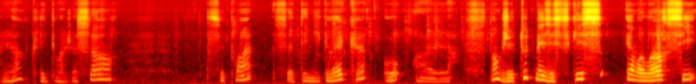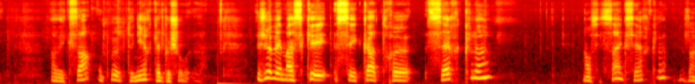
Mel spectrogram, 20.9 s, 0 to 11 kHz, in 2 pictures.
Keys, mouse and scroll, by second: 0.4 right click, 2.6 click, 5.4 typing, 6.4 click, 7.2 scroll down 1, 7.2 typing, 8.4 right click, 17.5 ctrl+click, 18.2 ctrl+click, 19.0 ctrl+click, 19.8 ctrl+click.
